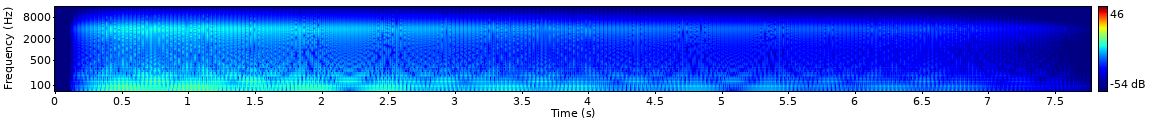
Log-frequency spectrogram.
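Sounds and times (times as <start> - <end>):
synth: 0.2 - 7.6.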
